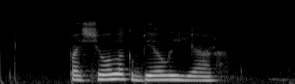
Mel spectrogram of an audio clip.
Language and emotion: Russian, neutral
